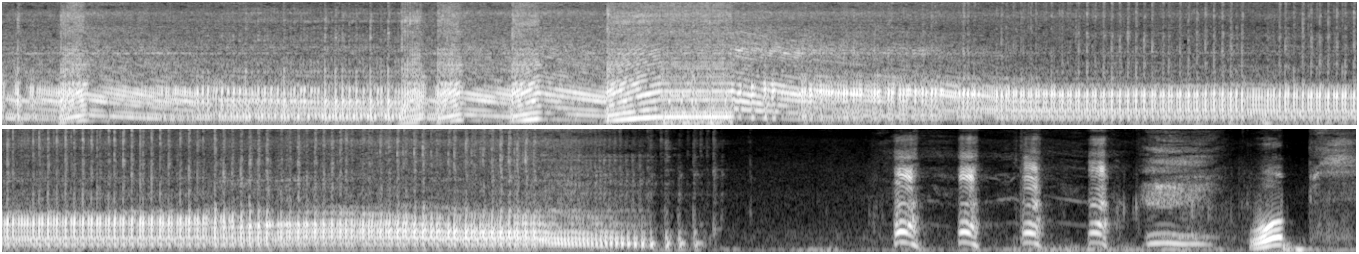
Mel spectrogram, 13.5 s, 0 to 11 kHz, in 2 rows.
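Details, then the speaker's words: Husqvarna 372XP chainsaw (description says 362XP) with a prototype exhaust pipe, cutting knotty wood; crisp revving bursts, then a strong steady high scream through the cut without bogging, dropping to idle; owner thinks the pipe may be slightly too open; normal cutting under load. "It pulls though, friends. It pulls hard. I noticed an increase in pull in that first cut."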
